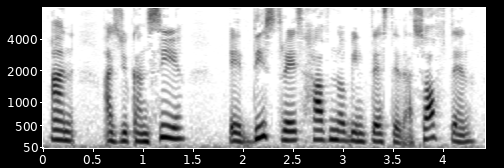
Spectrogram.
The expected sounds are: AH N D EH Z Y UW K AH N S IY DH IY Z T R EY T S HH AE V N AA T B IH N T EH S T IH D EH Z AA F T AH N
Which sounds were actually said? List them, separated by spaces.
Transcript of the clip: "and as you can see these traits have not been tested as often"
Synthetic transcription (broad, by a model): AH N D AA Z Y UW K AH N S IY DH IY S T R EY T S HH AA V N AA T B IH N T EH S T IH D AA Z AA F T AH N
